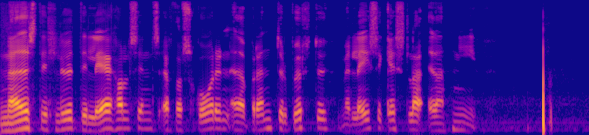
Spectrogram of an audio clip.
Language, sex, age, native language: Icelandic, male, 20-29, Icelandic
